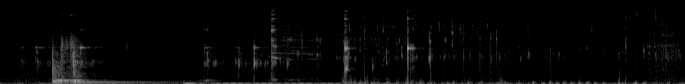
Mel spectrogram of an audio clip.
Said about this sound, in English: And now we're going to go ahead and pour into the rocks glass.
